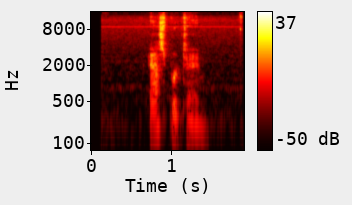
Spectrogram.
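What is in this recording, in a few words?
"aspartame" English, US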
